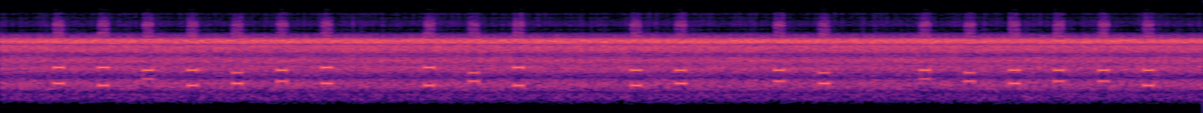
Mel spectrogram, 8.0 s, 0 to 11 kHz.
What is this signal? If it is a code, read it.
DTMF, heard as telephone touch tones, dialled by machine, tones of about 70 ms, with phone line noise. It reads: 6302486 373 25 84 075882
